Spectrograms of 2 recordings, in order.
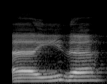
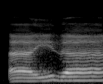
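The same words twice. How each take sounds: The two takes are said the same way.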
